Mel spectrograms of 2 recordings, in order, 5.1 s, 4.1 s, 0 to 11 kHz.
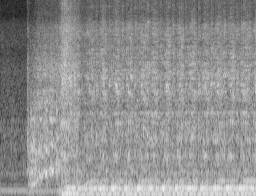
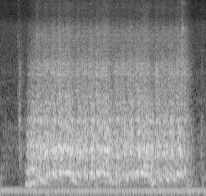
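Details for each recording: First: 1941 GMC one-ton pickup, 230ci straight six, first start in 15–20 years: cranks, catches within a second, settles into a steady, even idle with no missing cylinder; runs healthy. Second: 1941 GMC one-ton pickup, 230ci straight six, first start attempt after about 20 years with the coil jumpered and choke applied. The starter turns it over evenly about three seconds with no firing. No spark despite good breaker-point contact; a bad condenser is suspected.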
